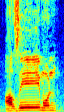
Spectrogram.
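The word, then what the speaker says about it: عَظِيمٌ: আইন জবর আ, জয় ইয়াজে জি, আজি, মিম দুই পেশ মুন, আজিমুন।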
